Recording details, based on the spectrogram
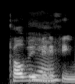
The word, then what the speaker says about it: Colby Minifee: Like I said, I actually really liked Colby Minifully. I don't know how you say her name. Minifee? Colby Minifee was Robin.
